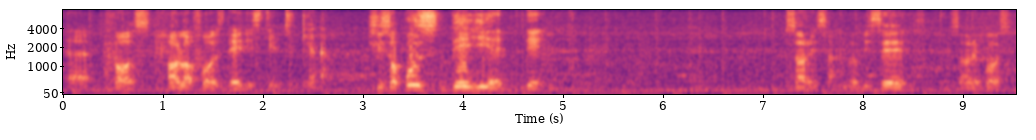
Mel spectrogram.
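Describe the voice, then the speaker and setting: A man with a Nigerian accent playing an excitable, deferential gang underling in a film drama. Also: low-pitched, slow pace, long pauses. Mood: nervous. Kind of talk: film drama dialogue in Pidgin English. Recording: distant mic with music behind.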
